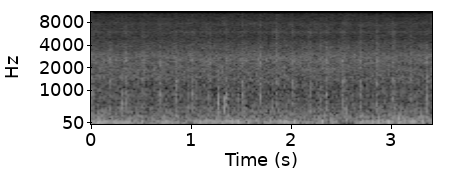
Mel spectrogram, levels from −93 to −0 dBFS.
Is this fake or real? fake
